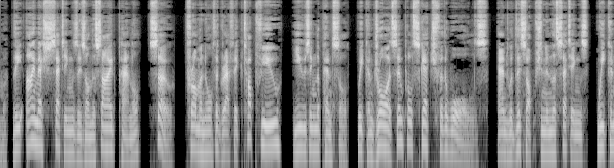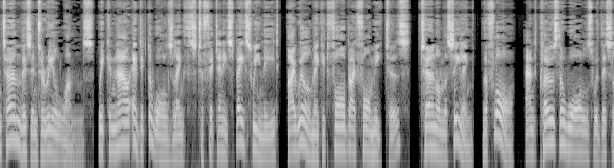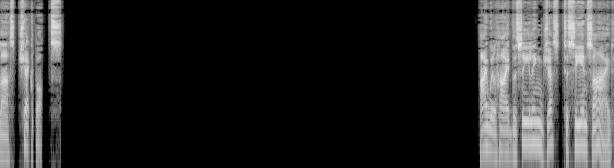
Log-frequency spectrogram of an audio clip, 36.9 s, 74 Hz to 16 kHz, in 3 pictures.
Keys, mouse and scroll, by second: 0.3 n, 1.6 click, 4.6-7.8 drag, 11.5 click, 12.6-14.4 middle drag, 16.1 shift+middle click, 16.4-17.2 scroll up 1, 17.2-19.0 drag, 19.1-23.3 drag, 23.3-24.6 middle drag, 24.6-26.0 scroll up 1, 26.0 click, 27.3 click, 29.7-30.4 drag, 30.8-32.3 middle drag, 32.3 click, 33.0-33.7 middle drag, 33.7-34.5 scroll up 2, 34.5 click, 35.1-35.8 middle drag, 35.8-36.2 scroll up 2, 36.2-36.8 shift+middle drag.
